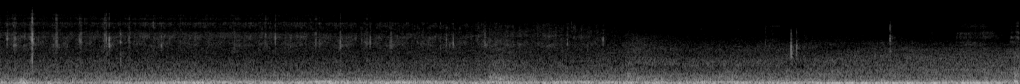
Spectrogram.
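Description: Spinning reel being wound in, giving faint quick ticks over a steady low rumble; the ticking thins out about six seconds in.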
